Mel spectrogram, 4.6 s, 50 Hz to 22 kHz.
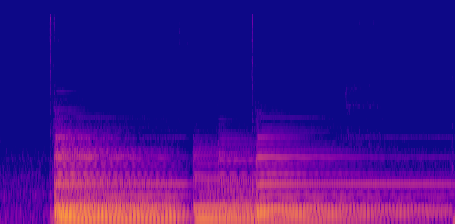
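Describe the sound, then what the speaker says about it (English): A sustained half-diminished seventh chord rings out clearly on a keyboard-like instrument, struck, then restruck twice as it slowly fades, alone with no voices. "So you have a half diminished 7th, which is a diminished triad and a minor 7th."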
